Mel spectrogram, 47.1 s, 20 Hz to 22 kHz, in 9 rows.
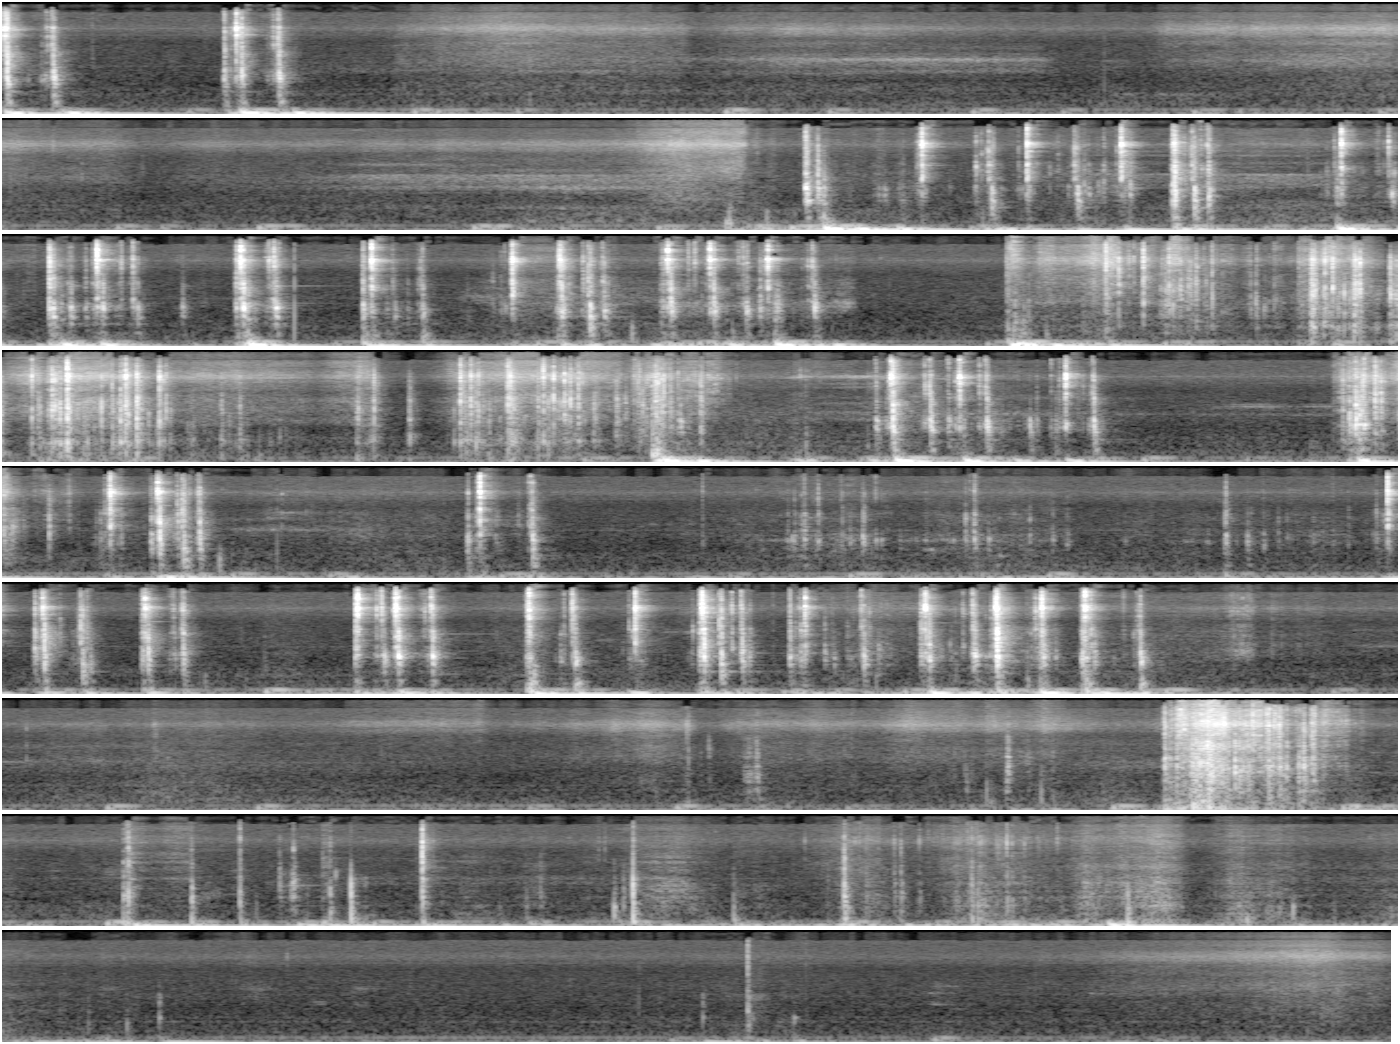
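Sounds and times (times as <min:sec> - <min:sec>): typing on computer keyboard: 0:00.0 - 0:01.2, 0:08.2 - 0:13.7, 0:19.0 - 0:19.9, 0:20.7 - 0:21.8, 0:22.7 - 0:23.0, 0:23.8 - 0:26.9, 0:27.5 - 0:30.5.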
